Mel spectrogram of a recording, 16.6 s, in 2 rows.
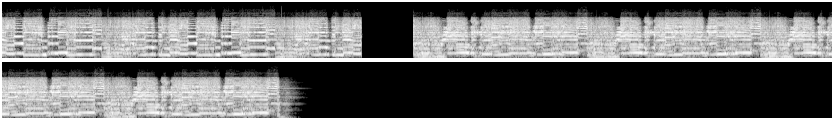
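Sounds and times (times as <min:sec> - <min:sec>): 
lead melody: 0:00.0 - 0:11.1.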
